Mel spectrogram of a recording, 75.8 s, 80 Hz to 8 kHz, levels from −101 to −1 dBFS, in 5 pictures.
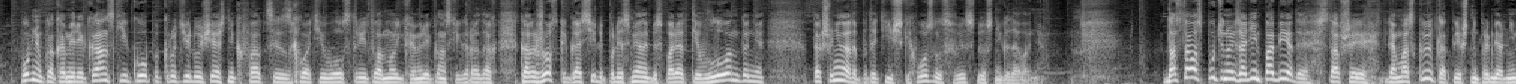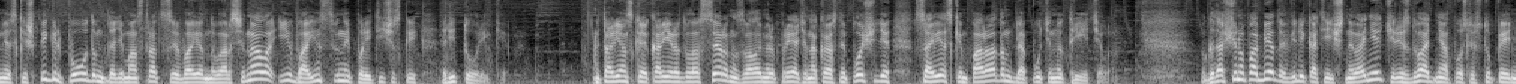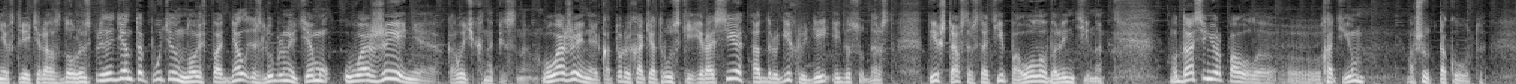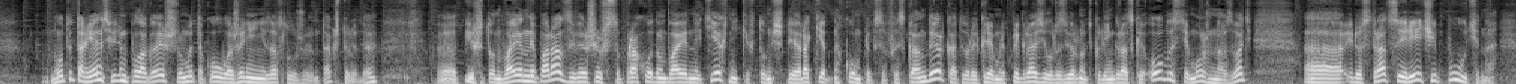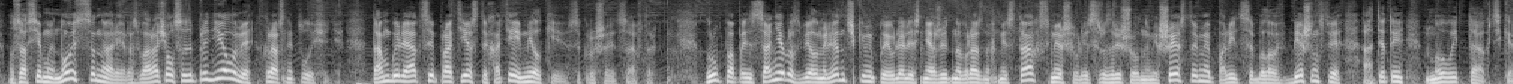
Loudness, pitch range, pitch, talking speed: -18 LUFS, 135-180 Hz, 155 Hz, 160 wpm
